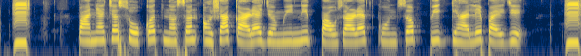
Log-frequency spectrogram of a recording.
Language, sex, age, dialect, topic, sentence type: Marathi, female, 18-24, Varhadi, agriculture, question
